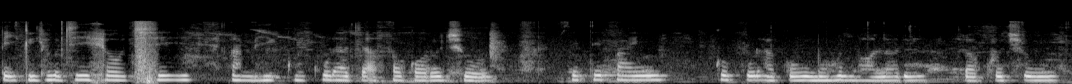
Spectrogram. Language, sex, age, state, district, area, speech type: Odia, female, 18-30, Odisha, Nuapada, urban, spontaneous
